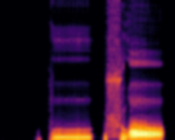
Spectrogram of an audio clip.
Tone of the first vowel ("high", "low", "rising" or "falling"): high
